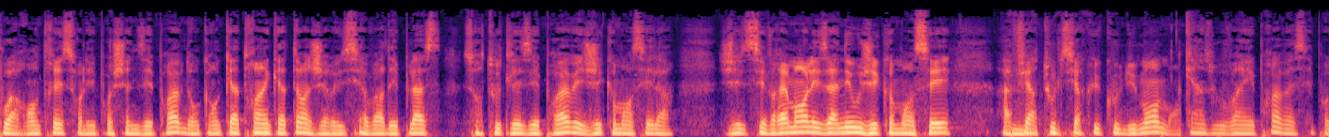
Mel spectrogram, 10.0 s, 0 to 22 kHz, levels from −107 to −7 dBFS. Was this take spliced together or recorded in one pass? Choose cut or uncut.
cut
